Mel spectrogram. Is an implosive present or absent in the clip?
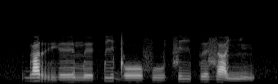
absent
